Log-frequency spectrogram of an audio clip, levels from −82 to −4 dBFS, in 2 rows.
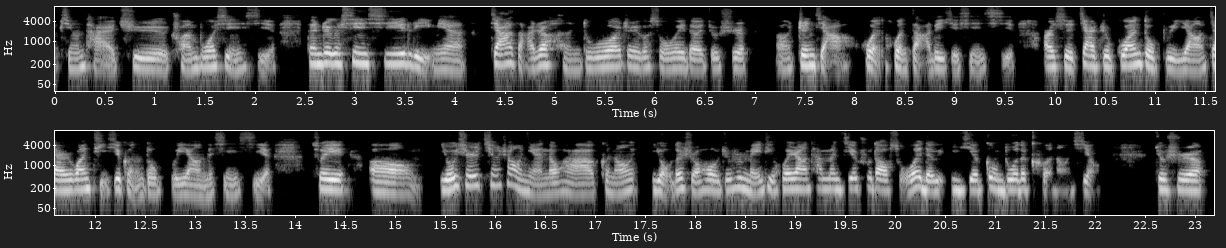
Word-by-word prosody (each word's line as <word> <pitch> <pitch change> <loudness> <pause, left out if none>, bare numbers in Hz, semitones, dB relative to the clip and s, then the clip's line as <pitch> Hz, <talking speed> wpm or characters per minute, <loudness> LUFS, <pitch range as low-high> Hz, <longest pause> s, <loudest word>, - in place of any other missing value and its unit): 平 155 +2 -6
台 185 - -3
去 150 -3 0
传 135 - -3
播 170 +1 +2
信 175 -5 -4
息。 170 - -10 0.3
但 210 -1 +2
这 220 0 +6
个 210 - +5
信 210 0 +1
息 210 0 +2
里 175 -9 0
面， 140 -1 -2 0.2
夹 210 +2 +5
杂 150 -7 -3
着 195 +1 +6
很 145 -8 -9
多 165 +3 +2
这 175 -3 -3
个 165 - -4
所 170 -3 -6
谓 155 +1 0
的 145 -2 0
就 150 - -7
是， 155 -1 -3 0.3
呃， 145 - -6
真 190 0 +5
假 - - 0 0.2
混 - - +2
混 - - +1
杂 - - -2
的 - - -2
一 150 - +1
些 - - -8
信 - - -10
息， - - -11 0.3
而 170 - +3
且 170 -1 +1
价 180 - +3
值 175 0 +1
观 190 +4 +4
都 180 -5 +4
不 155 0 -8
一 135 -2 -2
样， 140 0 0
价 180 -2 +5
值 180 - +2
观 190 +1 +5
体 200 - -7
系 195 - +3
可 - - -3
能 - - -9
都 140 - -2
不 - - -5
一 130 - -2
样 130 -4 -2
的 120 - -8
信 135 0 -10
息。 - - -6 0.4
所 195 - +1
以， 185 -1 +8 0.3
嗯， 145 -3 +2 0.2
尤 185 +3 +5
其 235 - -6
是 240 0 +2
青 250 0 -7
少 255 -5 -1
年 155 -6 -6
的 145 +1 -1
话， 140 -3 -1
可 170 - -8
能 150 +5 -3
有 175 -1 -1
的 185 - +3
时 195 -6 -2
候， 175 +1 +1
就 180 +2 -4
是 210 - -1
媒 160 -6 -1
体 180 +1 -3
会 190 +3 +2
让 190 -1 +4
他 195 - -8
们 190 0 -2
接 200 +2 -1
触 205 0 -8
到， 190 -3 +5
所 175 - -11
谓 195 +4 +5
的 175 -4 +3 0.2
一 185 - -3
些 175 +1 +1
更 185 0 -1
多 185 +1 +3
的 190 - +2
可 - - -5
能 - - -14
性。 - - -5 0.6
就 190 - +2
是 175 -2 +3
175 Hz, 260 characters per minute, -21 LUFS, 150-195 Hz, 0.6 s, 以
